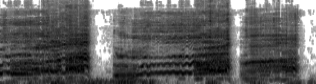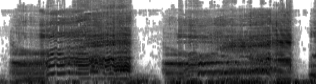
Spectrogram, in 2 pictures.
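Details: Pig giving long, loud, harsh squealing cries, each lasting two to four seconds with brief silent gaps between, strained and tonal with a rough edge throughout.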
